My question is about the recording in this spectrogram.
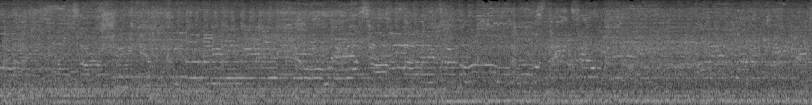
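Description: Music with a wavering melodic line, likely vocals, laid over the steady low running of a combine harvester heard from inside its cab.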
